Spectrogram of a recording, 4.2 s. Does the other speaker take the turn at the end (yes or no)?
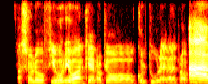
yes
